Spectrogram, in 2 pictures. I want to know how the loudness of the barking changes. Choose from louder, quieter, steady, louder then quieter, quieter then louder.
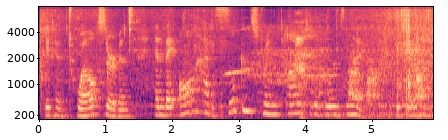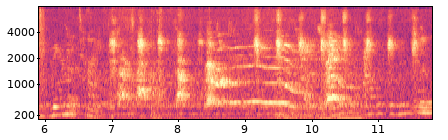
quieter then louder.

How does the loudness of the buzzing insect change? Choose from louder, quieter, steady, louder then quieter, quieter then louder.
louder.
